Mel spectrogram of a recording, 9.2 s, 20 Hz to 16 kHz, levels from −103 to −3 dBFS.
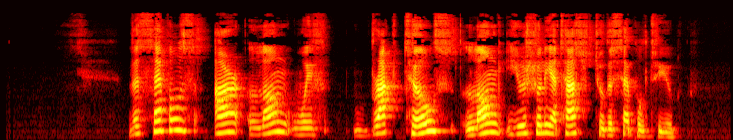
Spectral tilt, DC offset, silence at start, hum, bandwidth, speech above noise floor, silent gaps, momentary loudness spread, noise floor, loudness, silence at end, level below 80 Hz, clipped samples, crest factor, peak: -3 dB/octave; under 0.1%; 1.6 s; none; 11.5 kHz; 56 dB; none; 15 LU; -84 dBFS; -28 LUFS; 0.75 s; -82 dBFS; under 0.1%; 24 dB; -6 dBFS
